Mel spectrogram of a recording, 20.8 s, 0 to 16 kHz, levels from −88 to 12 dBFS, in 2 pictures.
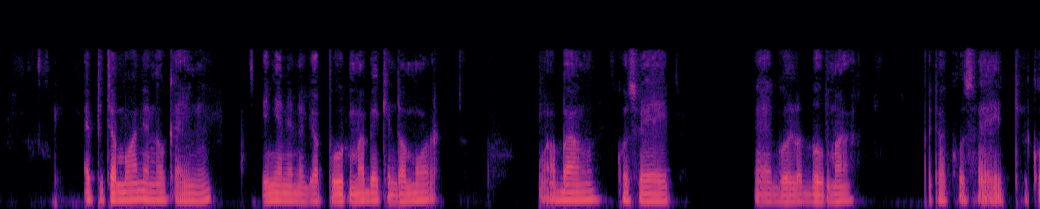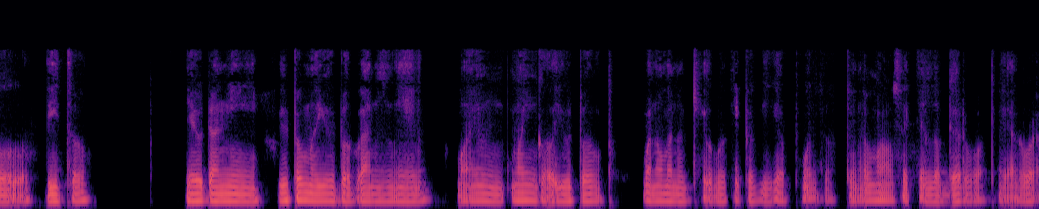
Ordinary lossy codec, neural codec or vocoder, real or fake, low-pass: MP3, 48 kbps; codec, 16 kHz, 1.1 kbps, Voila-Tokenizer; fake; 7.2 kHz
